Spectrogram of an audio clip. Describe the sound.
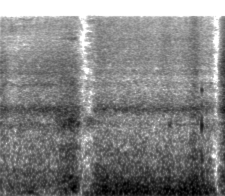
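Loud, wheezy breathing through the nose, with two long noisy breaths separated by a brief pause. No one speaks.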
